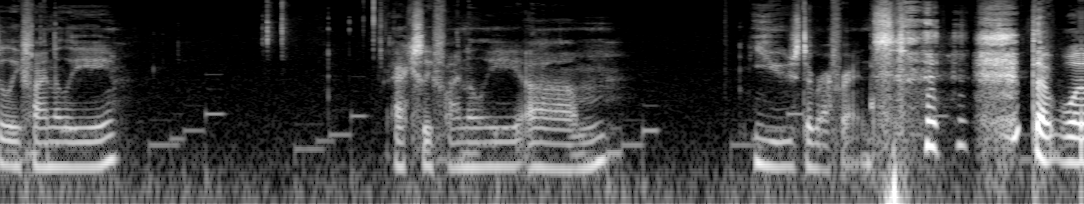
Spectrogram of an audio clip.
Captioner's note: mouse Click; laughs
